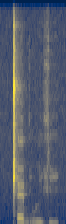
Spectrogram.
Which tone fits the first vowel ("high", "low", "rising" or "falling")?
high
